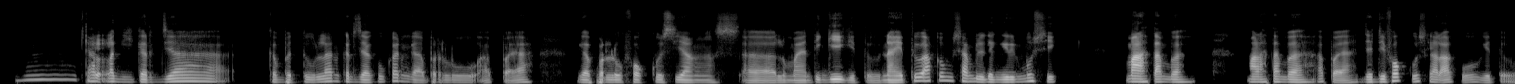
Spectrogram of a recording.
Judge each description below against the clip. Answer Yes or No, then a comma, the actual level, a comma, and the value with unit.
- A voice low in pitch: Yes, low, 115 Hz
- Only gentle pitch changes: No, average, 3.8 semitones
